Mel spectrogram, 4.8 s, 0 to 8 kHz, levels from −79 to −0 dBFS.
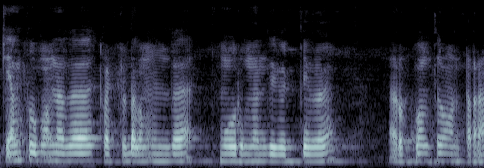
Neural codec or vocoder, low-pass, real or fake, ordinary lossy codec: codec, 44.1 kHz, 3.4 kbps, Pupu-Codec; 7.2 kHz; fake; AAC, 32 kbps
